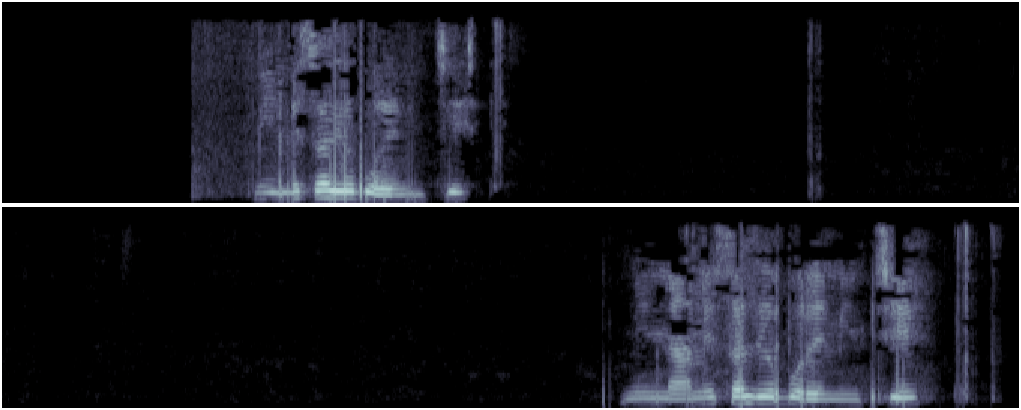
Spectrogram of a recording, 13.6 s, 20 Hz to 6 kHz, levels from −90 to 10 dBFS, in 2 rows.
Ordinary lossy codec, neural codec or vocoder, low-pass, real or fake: MP3, 24 kbps; none; 5.4 kHz; real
